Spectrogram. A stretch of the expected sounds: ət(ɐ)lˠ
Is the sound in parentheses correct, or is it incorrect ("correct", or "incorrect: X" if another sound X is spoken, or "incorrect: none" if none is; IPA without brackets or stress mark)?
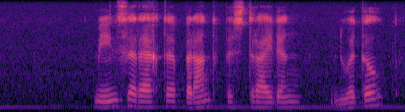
incorrect: ə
